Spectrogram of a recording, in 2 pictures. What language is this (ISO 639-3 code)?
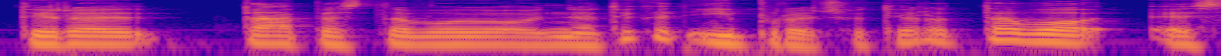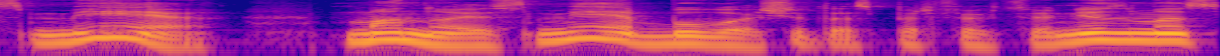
lit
